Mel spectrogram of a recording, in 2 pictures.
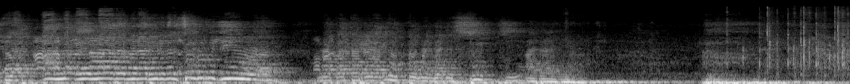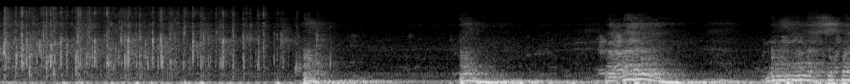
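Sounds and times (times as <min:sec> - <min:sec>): steady low rumble: 0:00.0 - 0:17.0.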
